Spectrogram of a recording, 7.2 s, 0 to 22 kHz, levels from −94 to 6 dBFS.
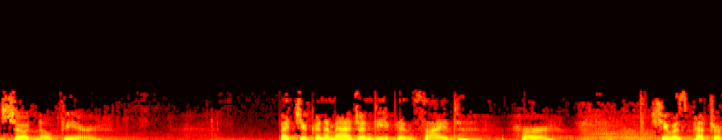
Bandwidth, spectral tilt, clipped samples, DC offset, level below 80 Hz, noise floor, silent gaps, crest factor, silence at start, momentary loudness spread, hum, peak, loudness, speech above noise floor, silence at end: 8 kHz; -5 dB/octave; under 0.1%; under 0.1%; -48 dBFS; -53 dBFS; none; 20 dB; 0 s; 17 LU; none; -2 dBFS; -22 LUFS; 32 dB; 0 s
